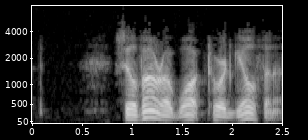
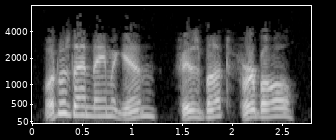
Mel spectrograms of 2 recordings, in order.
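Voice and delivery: much higher, puzzled doddering voice; forgetful old wizard; 12 semitones higher, 3 dB louder than usual. A narrator's reading. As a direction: fumble the name like a befuddled old man.

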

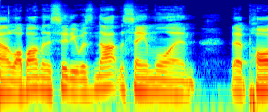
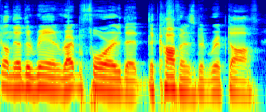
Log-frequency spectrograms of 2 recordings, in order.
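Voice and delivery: usual speaking voice

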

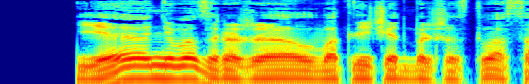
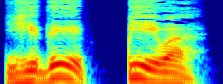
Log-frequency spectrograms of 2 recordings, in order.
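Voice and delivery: higher, irritated call; angry shout; 4 semitones higher, 3 dB louder than usual. A narrator's reading. Adventurer demanding food and beer, angry shout. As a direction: snap out the order crossly. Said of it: "злобно крикнул я".

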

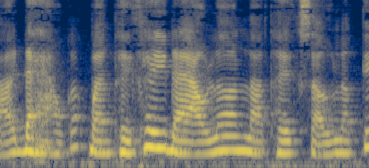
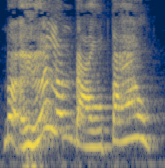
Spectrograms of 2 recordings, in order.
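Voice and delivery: high-pitched indignant ghost complaint; aggrieved spirit; 7 semitones higher, 3 dB louder than usual. Retold or imitated. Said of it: "vong đó mới trả lời". (giọng vong oán trách, cao)

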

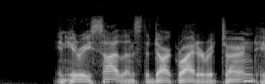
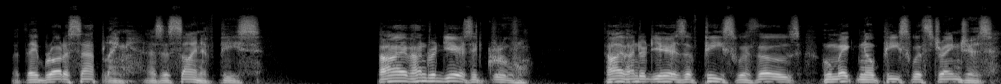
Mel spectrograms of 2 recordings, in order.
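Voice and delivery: feverish muttering; 4 semitones higher than usual. A narrator's reading. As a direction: drift through it, half in a fever. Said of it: "He faded off into muttering".

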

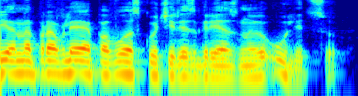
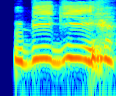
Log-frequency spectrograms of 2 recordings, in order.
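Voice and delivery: high, strained cry; groaned shout; 13 semitones higher than usual. A narrator's reading. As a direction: urge him to flee. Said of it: "простонала она".

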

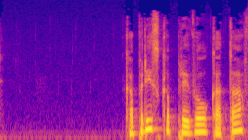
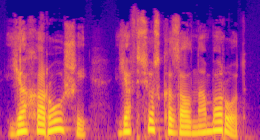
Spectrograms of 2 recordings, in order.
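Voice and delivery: high, raised protest; frightened; 5 semitones higher, 5 dB louder than usual. A narrator's reading. Little man begs off from the sword, frightened. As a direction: protest your innocence in an urgent high voice. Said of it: "совсем испугался Каприска".

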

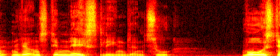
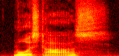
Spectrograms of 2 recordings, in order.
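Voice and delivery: monoton; 6 semitones lower, 5 dB quieter, slower than usual. Acted. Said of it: "monotonen, gleichmäßigen Stimme".

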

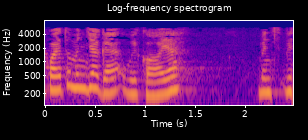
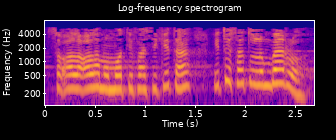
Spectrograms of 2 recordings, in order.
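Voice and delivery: usual speaking voice

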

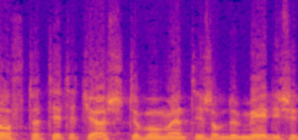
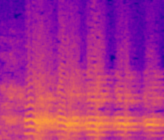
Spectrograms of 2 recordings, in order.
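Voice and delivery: high mocking laugh from the bench; 5 dB louder than usual. Judge laughing at the witness's claim. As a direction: laugh her off.

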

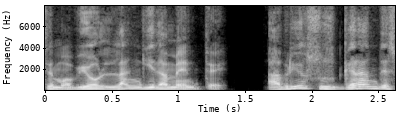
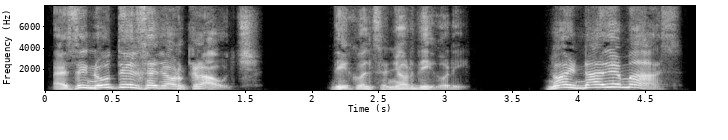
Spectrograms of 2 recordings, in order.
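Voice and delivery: higher, firm colleague's voice; lightly voiced Mr Diggory; 5 semitones higher, 3 dB louder than usual. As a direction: Mr Diggory telling Crouch no one else is there.

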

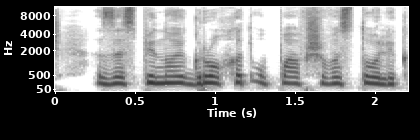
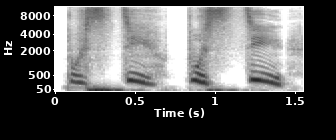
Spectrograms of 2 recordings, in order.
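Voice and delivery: raised, urgent cries; desperate demand for release; struggling demand; 5 semitones higher, 6 dB louder, slower than usual. Acted. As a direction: cry out while fighting to get loose. Struggling to break free.

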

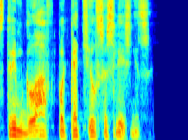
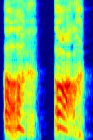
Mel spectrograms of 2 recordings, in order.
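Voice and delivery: alarmed gasp; 9 dB louder than usual. Acted. Husband gasps in alarm.

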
